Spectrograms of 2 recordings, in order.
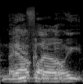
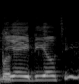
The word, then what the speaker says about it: Gadot: Gal Gadot. Now he done already fucked it up. He butchered it. G-A-D-O-T, right? Yeah, but it's Gadot. We gonna say Gadot.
